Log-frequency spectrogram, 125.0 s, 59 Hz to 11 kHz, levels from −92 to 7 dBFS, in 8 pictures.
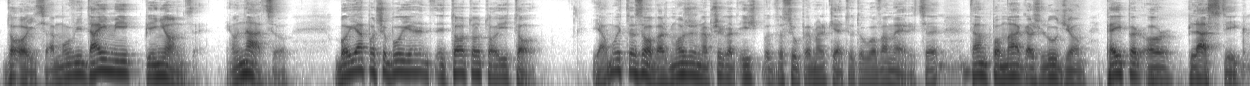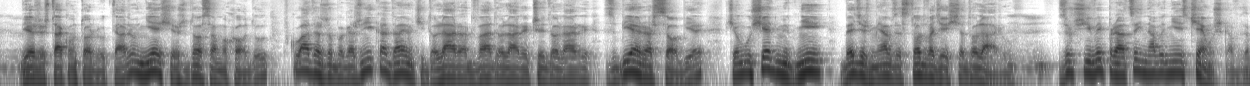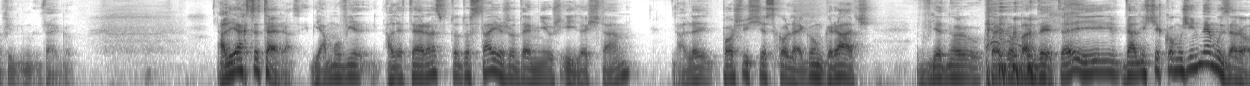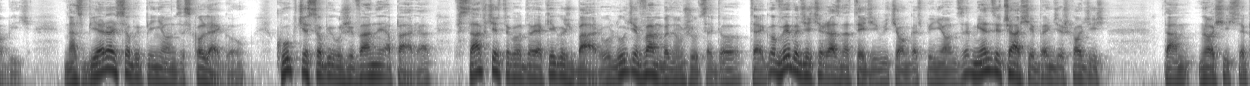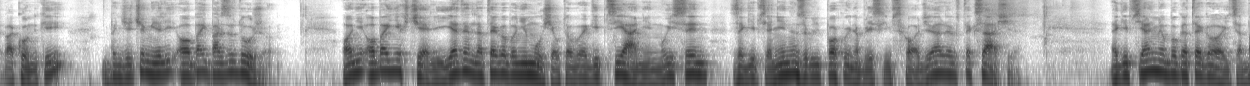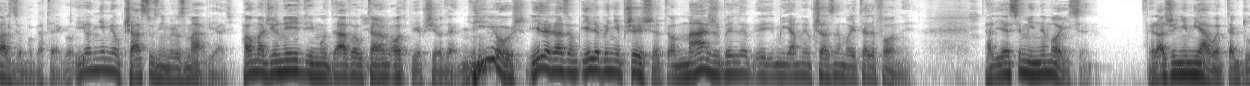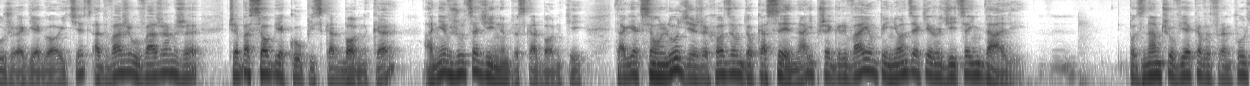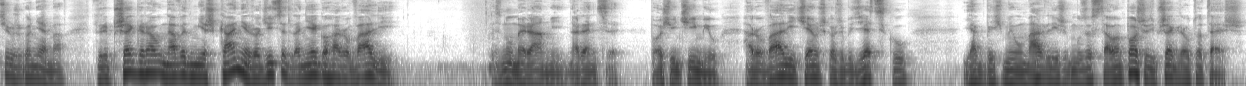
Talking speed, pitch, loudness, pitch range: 140 wpm, 100 Hz, -20 LUFS, 80-120 Hz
